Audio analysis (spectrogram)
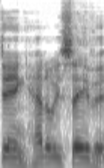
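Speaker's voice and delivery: normal talking voice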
